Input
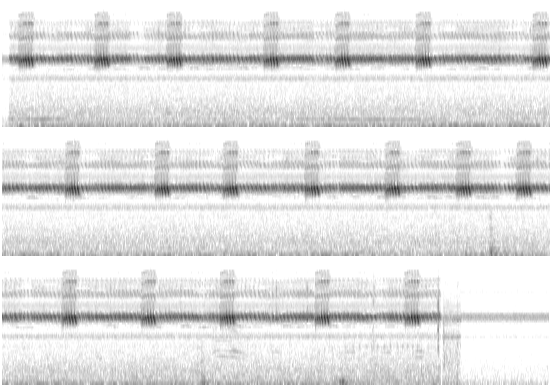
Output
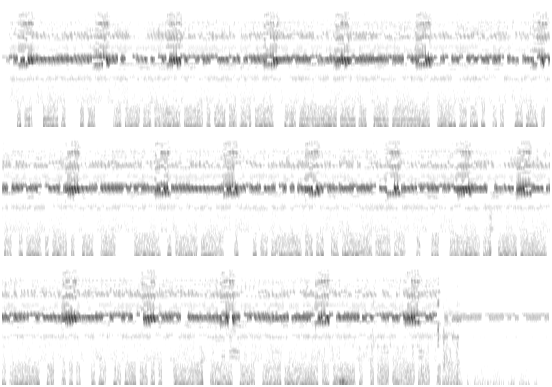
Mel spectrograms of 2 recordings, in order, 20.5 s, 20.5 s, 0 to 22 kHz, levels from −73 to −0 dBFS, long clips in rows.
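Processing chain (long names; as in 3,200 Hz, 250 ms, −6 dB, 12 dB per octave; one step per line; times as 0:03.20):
time-frequency cells dropped at random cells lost 33%
level −4 dB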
